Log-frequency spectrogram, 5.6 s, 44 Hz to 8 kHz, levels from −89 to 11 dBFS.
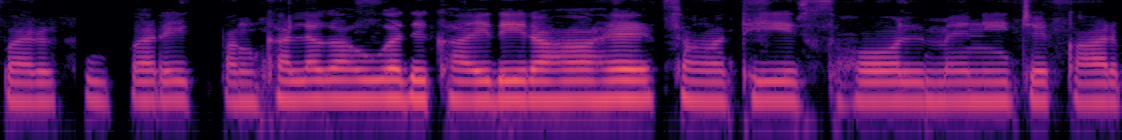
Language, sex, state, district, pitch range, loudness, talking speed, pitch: Hindi, female, Uttar Pradesh, Budaun, 190-200 Hz, -32 LUFS, 190 wpm, 195 Hz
